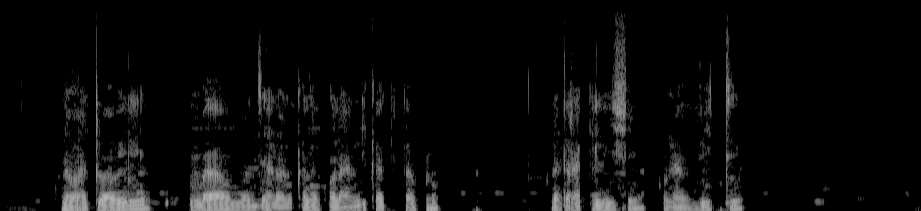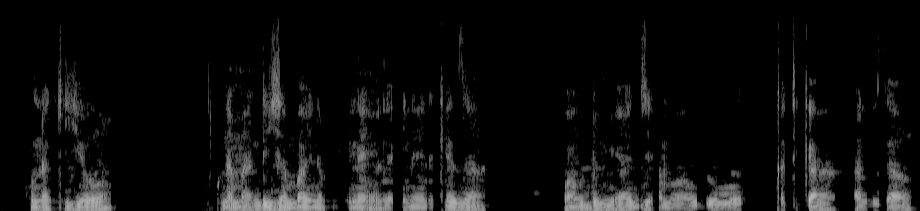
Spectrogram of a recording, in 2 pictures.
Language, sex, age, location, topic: Swahili, male, 18-24, Nakuru, government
